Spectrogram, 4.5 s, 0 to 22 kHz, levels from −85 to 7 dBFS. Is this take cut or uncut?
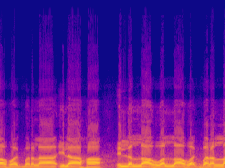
uncut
